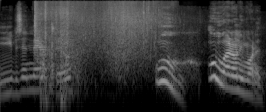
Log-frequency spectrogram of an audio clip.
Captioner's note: water splashes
